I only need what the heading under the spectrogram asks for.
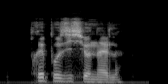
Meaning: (adjective) prepositional; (noun) prepositional (the prepositional case)
- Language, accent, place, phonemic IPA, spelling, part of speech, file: French, France, Lyon, /pʁe.po.zi.sjɔ.nɛl/, prépositionnel, adjective / noun, LL-Q150 (fra)-prépositionnel.wav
